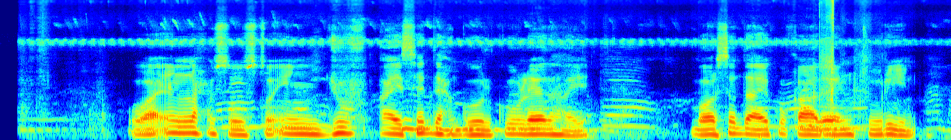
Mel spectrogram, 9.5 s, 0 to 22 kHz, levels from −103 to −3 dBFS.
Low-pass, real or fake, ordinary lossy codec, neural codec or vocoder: none; fake; none; vocoder, 44.1 kHz, 128 mel bands every 512 samples, BigVGAN v2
